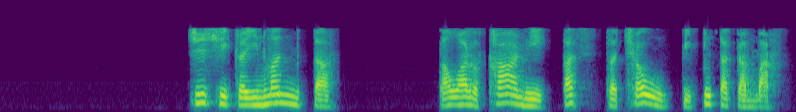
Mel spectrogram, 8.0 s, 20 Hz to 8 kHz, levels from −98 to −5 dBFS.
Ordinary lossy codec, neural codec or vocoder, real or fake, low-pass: AAC, 16 kbps; autoencoder, 22.05 kHz, a latent of 192 numbers a frame, VITS, trained on one speaker; fake; 7.2 kHz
